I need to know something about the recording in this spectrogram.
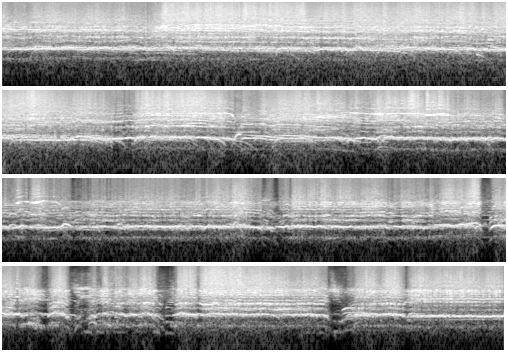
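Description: A team of soccer players yelling and cheering together in a long, sustained group shout of victory celebration, with short breaks in the last several seconds.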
